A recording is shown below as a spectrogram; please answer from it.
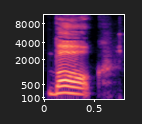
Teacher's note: Około XI wieku ten słaby jer z końca wyrazu zaniknął, ale nadal mamy iloczas, więc pozostała długość z dźwięku, z którą coś trzeba było zrobić. Jer słaby oddał więc swoją długość wcześniejszej samogłosce i w ten sposób zaczęto mówić bok, czyli z długim o.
